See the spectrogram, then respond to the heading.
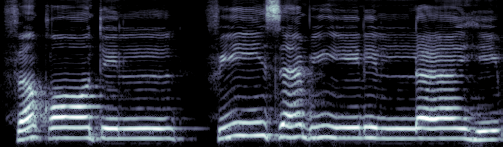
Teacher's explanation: فقاتل فی سبیل اللہ، فی میں یا مدہ ہے ایک ہندار میں کھینچیں گے۔ سبی میں سین کی سیدھی باریک ہوگی، با کو یا کے سامنے لیں گے، یا مدہ اس کو بھی ایک ہندار میں کھینچیں گے۔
